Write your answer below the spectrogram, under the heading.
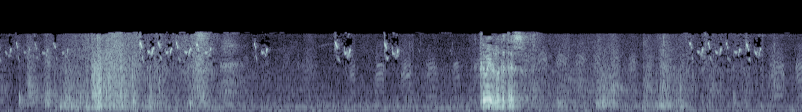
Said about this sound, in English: What is that, a finch? A lark? I think it's a sparrow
